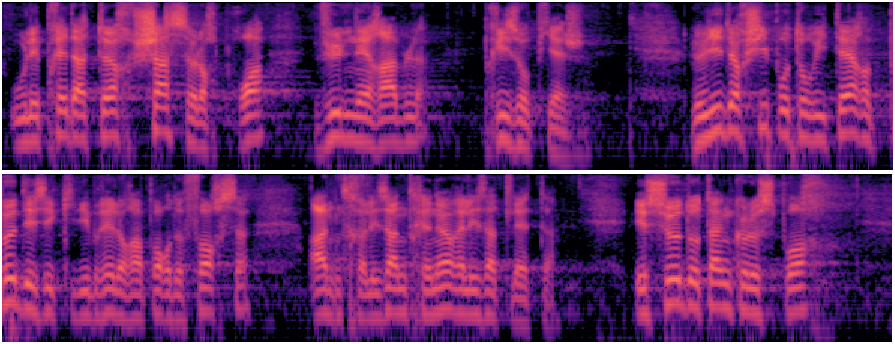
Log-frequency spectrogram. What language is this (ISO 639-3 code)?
fra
